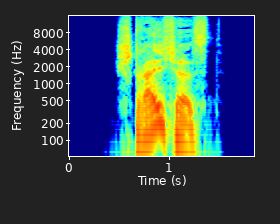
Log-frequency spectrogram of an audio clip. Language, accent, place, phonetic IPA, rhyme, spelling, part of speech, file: German, Germany, Berlin, [ˈʃtʁaɪ̯çəst], -aɪ̯çəst, streichest, verb, De-streichest.ogg
- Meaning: second-person singular subjunctive I of streichen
